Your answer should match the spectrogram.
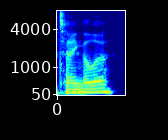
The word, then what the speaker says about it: Tangela: cuz I legitimately kept forgetting like what the pronunciation was. Oh, okay. Tang Tangala. Tangela. Tanga. It's Tangala, right?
